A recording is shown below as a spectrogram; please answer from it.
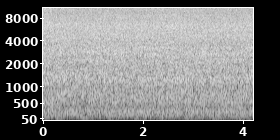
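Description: Loud, constant roar of Westmorland Falls after a week of heavy rainfall, a dense rushing wash of water with no breaks, heard up close.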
